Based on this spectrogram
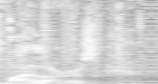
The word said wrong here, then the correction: Millar: I never could get his name right. It's It's just Miller. – Miller? – Yeah, Miller.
